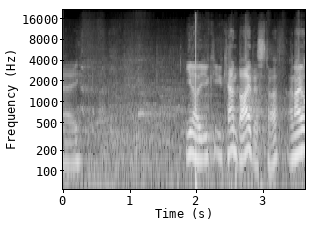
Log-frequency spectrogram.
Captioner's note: laughter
